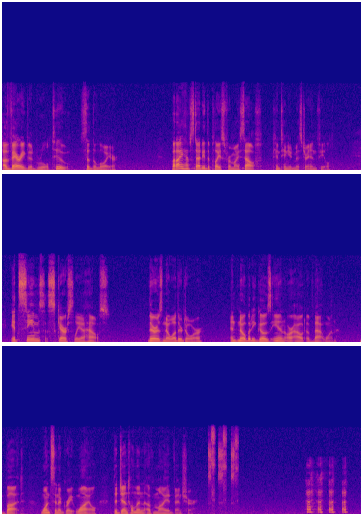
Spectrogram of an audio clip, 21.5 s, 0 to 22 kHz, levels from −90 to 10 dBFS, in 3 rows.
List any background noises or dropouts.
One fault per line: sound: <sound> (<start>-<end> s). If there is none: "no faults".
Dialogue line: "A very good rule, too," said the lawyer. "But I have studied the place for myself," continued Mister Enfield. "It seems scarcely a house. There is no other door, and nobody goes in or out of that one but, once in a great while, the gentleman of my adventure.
sound: laugh (18.5-19.1 s)
sound: laugh (20.4-21.3 s)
